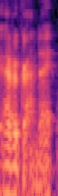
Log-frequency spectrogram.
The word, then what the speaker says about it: Ever Grande: Ever Grand. Um so, we'll do that first. They say grand. Okay. Then, in that case, I am pronouncing it incorrectly, so I should probably train myself to not do that.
